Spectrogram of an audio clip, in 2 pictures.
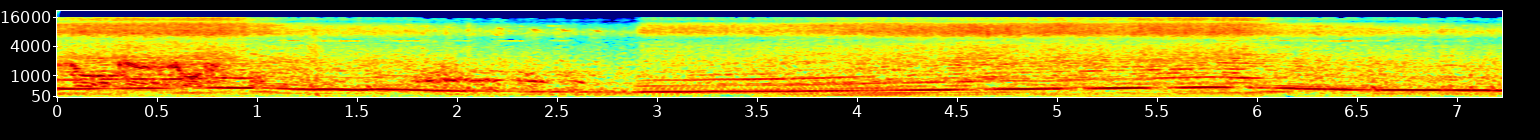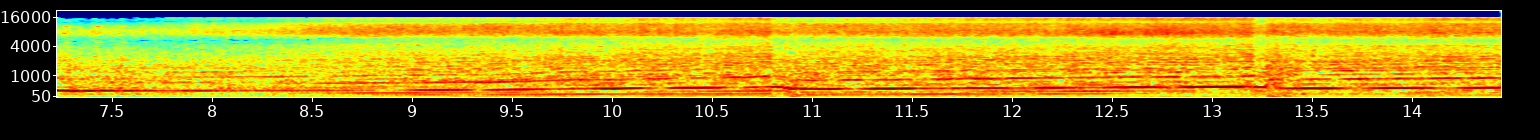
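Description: A racing car engine roars steadily, its pitch rising and falling as gears shift.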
